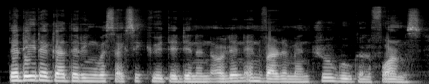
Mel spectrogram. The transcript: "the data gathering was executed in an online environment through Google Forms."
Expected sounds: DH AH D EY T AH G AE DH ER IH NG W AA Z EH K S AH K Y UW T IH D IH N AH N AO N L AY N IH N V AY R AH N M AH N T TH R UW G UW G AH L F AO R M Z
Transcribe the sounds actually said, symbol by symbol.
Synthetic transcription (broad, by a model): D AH D EY T AH G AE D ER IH NG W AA S EH K S AH K Y UW T IH D IH N AH N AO L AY N IH N V AY R AH N M AH N T R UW G UW G AH L F AO R M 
